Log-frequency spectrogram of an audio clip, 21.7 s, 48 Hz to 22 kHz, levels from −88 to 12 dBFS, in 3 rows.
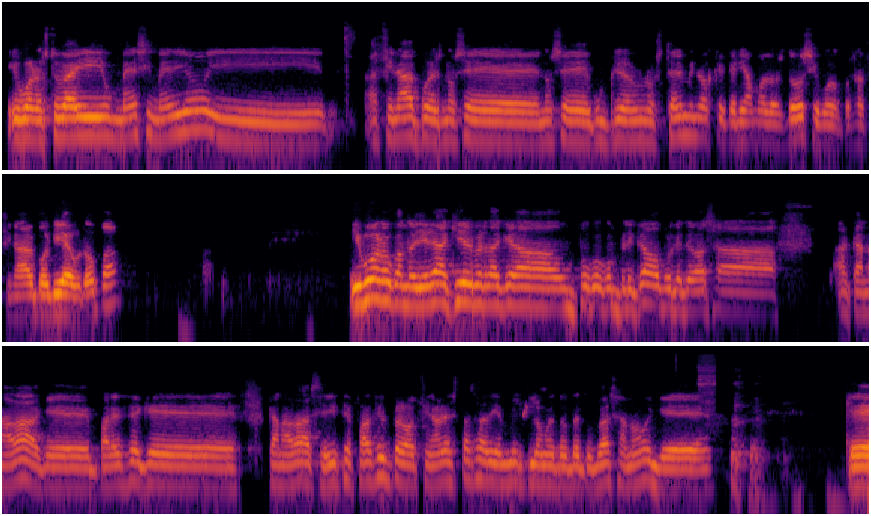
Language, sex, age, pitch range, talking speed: Spanish, male, 20-39, 135-160 Hz, 195 wpm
